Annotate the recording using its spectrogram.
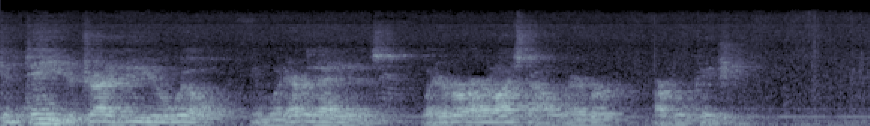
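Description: An elderly man speaks calmly nearby in a room with a slight echo.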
